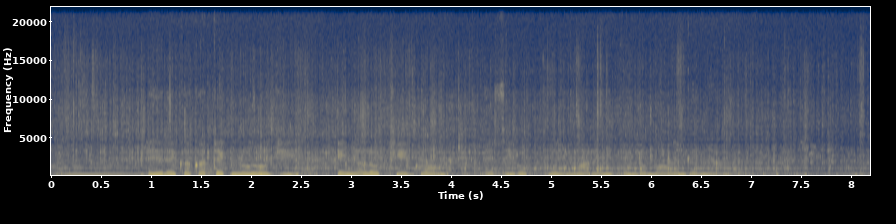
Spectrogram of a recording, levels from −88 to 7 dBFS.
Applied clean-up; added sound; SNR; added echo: none; Livestock, farm animals, working animals; 8 dB; none.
